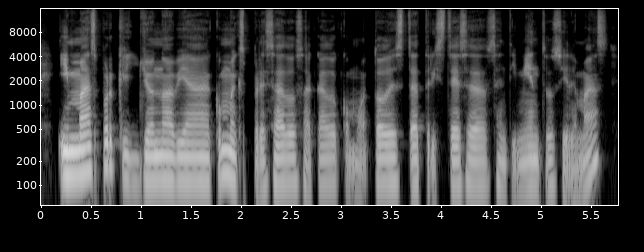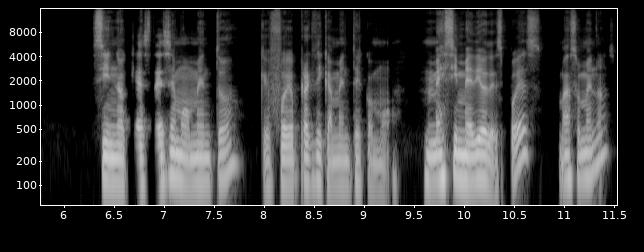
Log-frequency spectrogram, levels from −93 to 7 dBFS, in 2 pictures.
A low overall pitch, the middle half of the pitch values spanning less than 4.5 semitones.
Yes: low, 110 Hz; narrow, 2.5 semitones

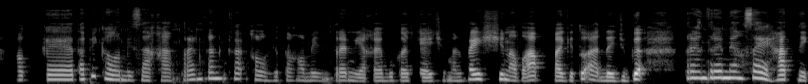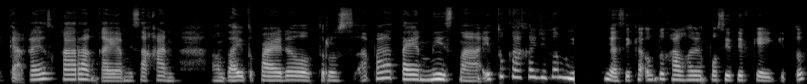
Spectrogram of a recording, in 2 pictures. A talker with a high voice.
Yes: high, 210 Hz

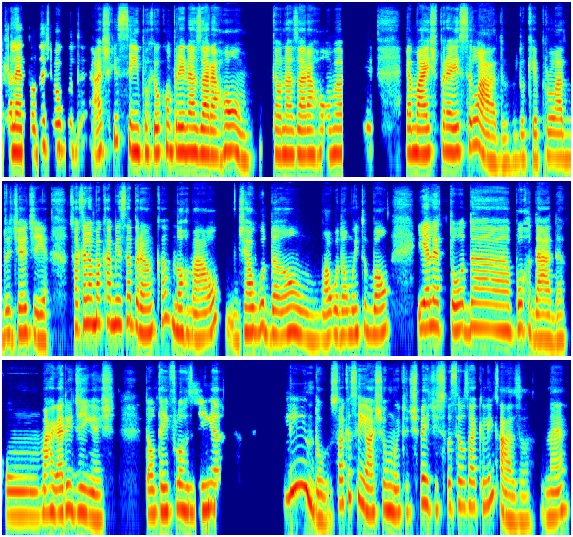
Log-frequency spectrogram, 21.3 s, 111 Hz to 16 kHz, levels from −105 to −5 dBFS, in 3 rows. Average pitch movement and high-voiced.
Yes: average, 3.4 semitones; high, 220 Hz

